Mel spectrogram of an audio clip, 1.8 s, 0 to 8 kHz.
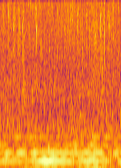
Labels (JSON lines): {"label": "biophony, midshipman", "recorder": "SoundTrap 500"}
